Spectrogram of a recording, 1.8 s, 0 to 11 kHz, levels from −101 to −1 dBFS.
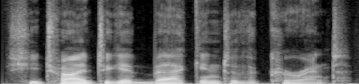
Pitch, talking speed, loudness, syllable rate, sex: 115 Hz, 265 wpm, -18 LUFS, 5.9 syllables/s, male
